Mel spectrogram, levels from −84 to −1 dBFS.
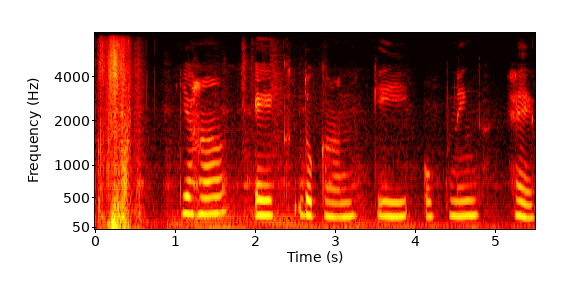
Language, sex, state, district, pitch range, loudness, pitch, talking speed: Hindi, female, Madhya Pradesh, Dhar, 215-235 Hz, -24 LUFS, 225 Hz, 65 wpm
